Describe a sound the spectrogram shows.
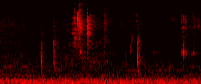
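A man bites and chews a cookie.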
